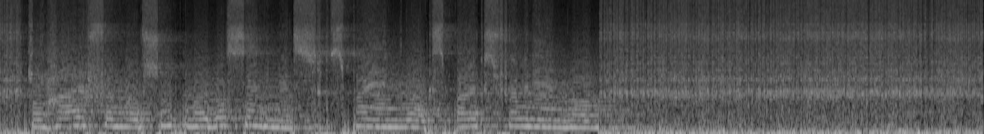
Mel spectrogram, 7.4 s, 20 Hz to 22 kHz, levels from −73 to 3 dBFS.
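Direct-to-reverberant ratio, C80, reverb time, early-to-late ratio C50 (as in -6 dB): 4.5 dB, 6.5 dB, 2.1 s, 5.5 dB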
